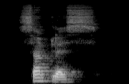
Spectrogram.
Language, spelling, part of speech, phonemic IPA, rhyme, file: French, simplesse, noun, /sɛ̃.plɛs/, -ɛs, LL-Q150 (fra)-simplesse.wav
- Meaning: natural simplicity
